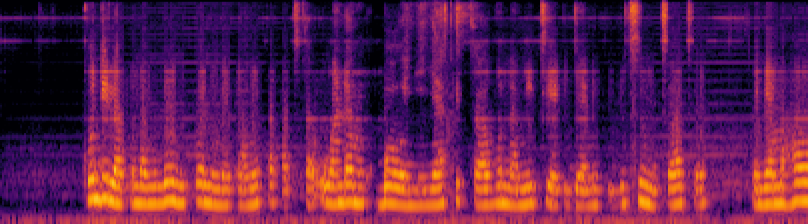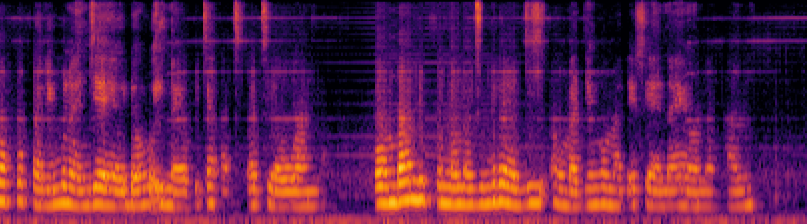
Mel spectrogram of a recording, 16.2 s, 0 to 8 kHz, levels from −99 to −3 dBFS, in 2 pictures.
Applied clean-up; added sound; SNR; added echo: neural separator model SepFormer DNS4.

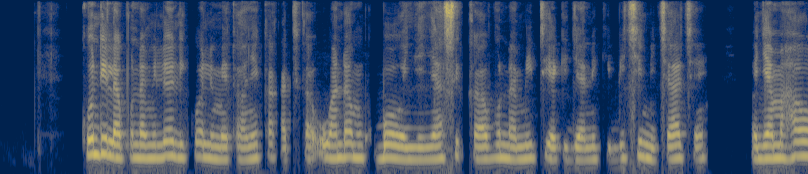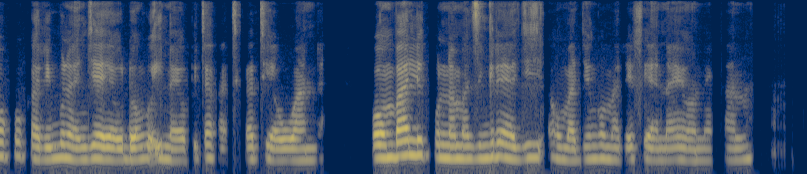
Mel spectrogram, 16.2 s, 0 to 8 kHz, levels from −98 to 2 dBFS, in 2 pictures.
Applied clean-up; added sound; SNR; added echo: none; none; none; none.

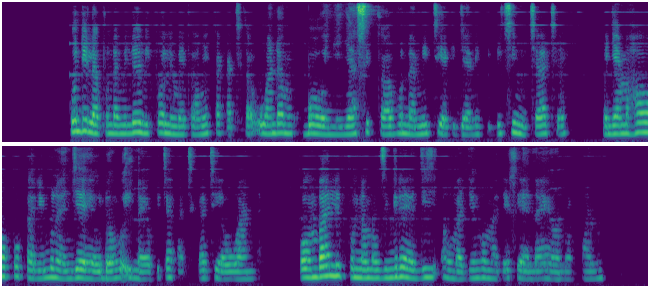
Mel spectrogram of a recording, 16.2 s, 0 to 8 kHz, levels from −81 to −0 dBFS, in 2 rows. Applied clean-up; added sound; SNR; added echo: neural mask model DeepFilterNet 3.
